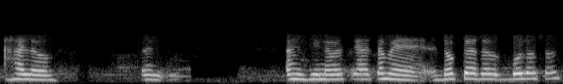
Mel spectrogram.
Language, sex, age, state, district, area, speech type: Gujarati, female, 18-30, Gujarat, Amreli, rural, conversation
